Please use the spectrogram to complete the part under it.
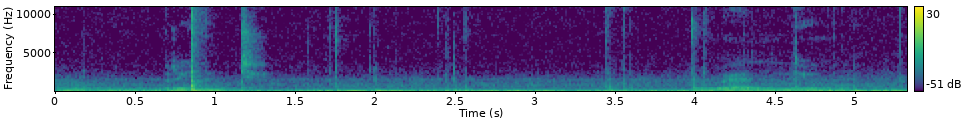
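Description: Keys clack on a computer keyboard as Java code is typed, a quiet, irregular patter of separate taps with brief pauses between bursts, up close, with faint talk in the background.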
